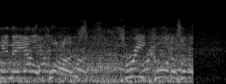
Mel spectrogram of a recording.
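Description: Horse-race commentator calling the finish of a race in fast, continuous speech over steady background noise. It cuts off abruptly near the end.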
